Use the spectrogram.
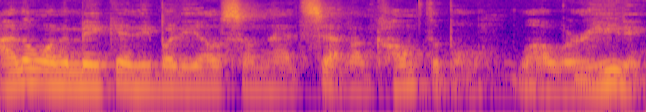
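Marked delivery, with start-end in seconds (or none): none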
